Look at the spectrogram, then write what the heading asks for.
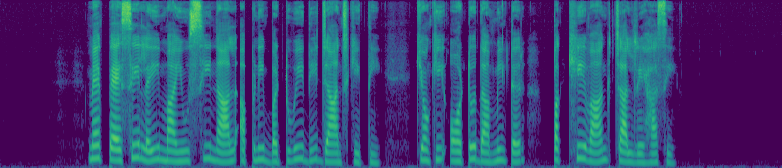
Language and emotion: Punjabi, sad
